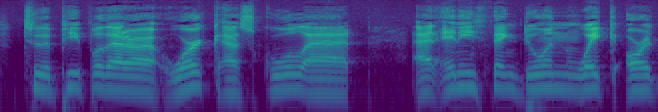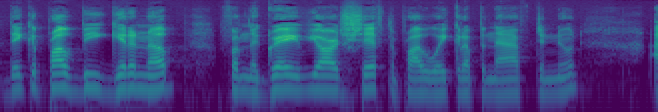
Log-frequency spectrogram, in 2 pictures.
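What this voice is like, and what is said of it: Put-on Swahili-style accent. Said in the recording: “I could start the whole Swahiluan accent, the good morning thing... Galaptuan accent”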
